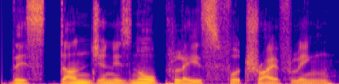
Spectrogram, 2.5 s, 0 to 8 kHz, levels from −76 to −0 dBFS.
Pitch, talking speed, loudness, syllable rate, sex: 95 Hz, 165 wpm, -16 LUFS, 4.1 syllables/s, male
